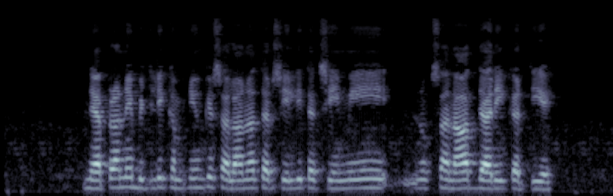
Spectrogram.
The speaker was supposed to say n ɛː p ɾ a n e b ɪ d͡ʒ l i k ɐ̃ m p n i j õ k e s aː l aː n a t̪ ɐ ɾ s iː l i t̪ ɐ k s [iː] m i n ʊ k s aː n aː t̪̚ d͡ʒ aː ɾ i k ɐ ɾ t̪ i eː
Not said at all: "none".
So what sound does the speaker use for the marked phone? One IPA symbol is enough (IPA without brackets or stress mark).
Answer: iː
